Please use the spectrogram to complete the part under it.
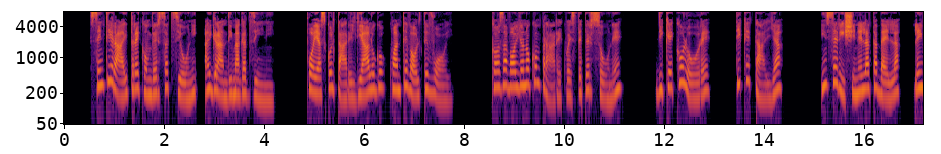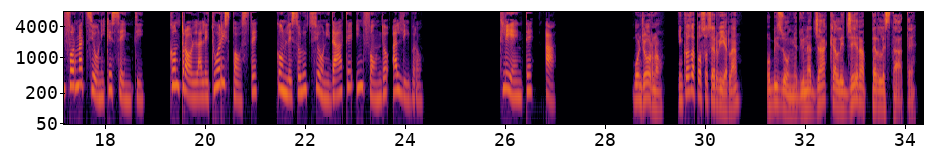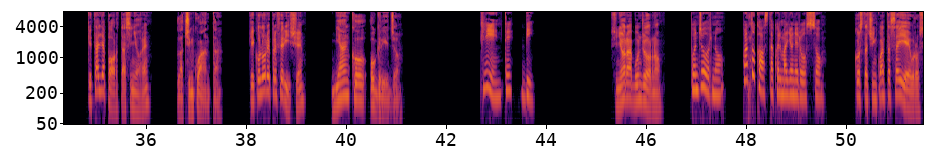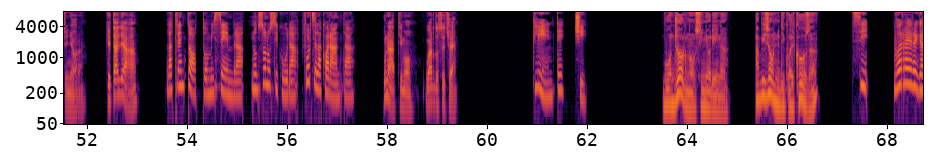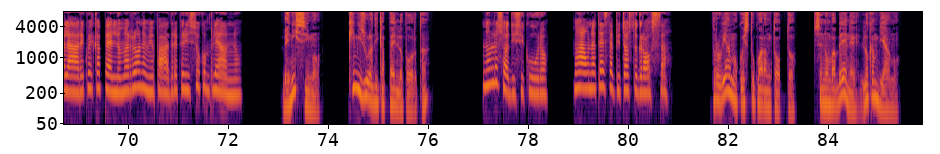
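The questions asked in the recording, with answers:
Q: Cosa vogliono comprare queste persone?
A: A: una giacca leggera; B: un maglione; C: un cappello

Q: Di che colore?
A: A: bianco o grigio; B: rosso; C: marrone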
